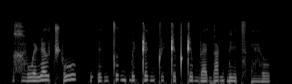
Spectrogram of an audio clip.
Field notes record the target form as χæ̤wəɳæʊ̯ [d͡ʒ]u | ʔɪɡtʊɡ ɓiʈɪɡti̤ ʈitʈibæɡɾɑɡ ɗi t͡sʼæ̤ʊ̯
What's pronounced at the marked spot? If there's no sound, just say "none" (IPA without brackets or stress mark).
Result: t͡ʃʼ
